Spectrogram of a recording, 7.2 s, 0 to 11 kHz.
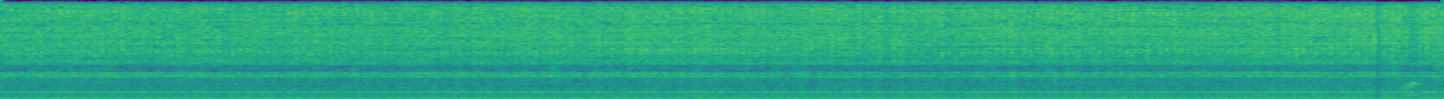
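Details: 1984 Nissan 720 pickup, Z24 carbureted four-cylinder, 250,000+ miles, carb serviced 2 years ago, after replacing possum-chewed spark plug wires: steady, even low idle with a smooth unbroken hum and no knocks or misses. Normal idle.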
